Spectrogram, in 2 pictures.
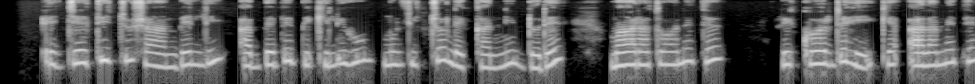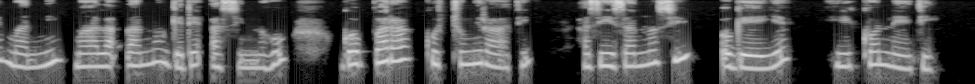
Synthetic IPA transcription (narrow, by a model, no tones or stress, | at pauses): ʔɛd͡ʒːeːt̪ːɪt͡ʃːʊʃaːmbɛlːɪʔɐbːɛbɛbɪkʼɪlɪɦʊmʊlːɪt͡ʃːɔlɛkːɐnːɪd̪ɔd̪ɛ | maːɾɐt̪o̞ːnɛt̪ɛ | ɾɪkʰːoːɾd̪ɛɦiːkʼːɛɐlɐmɛt̪ɛmɐnːɪmaːlɐʔɐnːɔɡɛd̪ɛɐsɪnːɔɦʊ | ɡɔbːɐɾɐkʼʊt͡ʃːʊmɪɾaːt̪ɪ | hɐsiːsɐnːɔsɪ | ɔɡe̞ːjɛ | hiːkːɔnːe̞ːt̪ɪ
